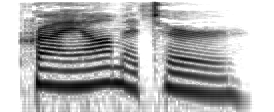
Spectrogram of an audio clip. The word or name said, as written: cryometer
